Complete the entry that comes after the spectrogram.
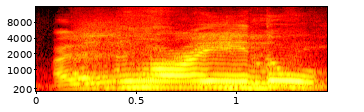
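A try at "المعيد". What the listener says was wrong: अल-मुईदु। अल-मुईनु नहीं, मुईदु दाल है, ठीक है। मुईदु, अल-मुईदु।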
